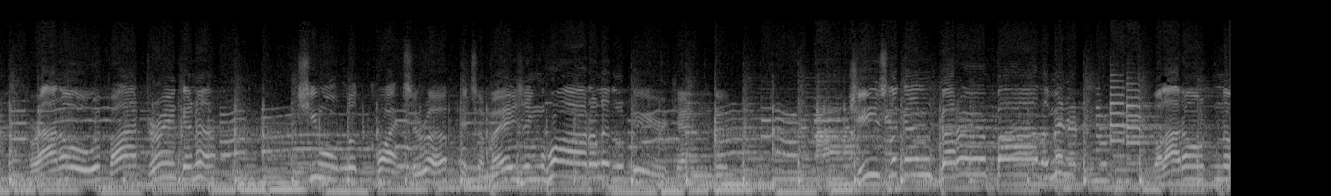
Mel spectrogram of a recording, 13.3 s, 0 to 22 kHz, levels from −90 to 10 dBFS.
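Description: It's got a cut-off end: at 12.30 s the sound stops dead mid-event and drops straight to digital silence with no decay, because the final buffers never got written out.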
